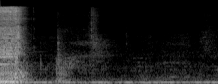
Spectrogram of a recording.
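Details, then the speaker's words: Juki industrial sewing machine after upgrading from a clutch motor to a servo motor, switched on but idle: after brief handling noise, only a low, steady soft hum with no clatter; quiet and smooth running. Normal quiet running. "Yan ang isang kagandahan na ng nakaservo. Tahimik siya. Ayan, open na yan. Ha? Kailaw, pero walang ingay. Smooth manakbo guys."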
